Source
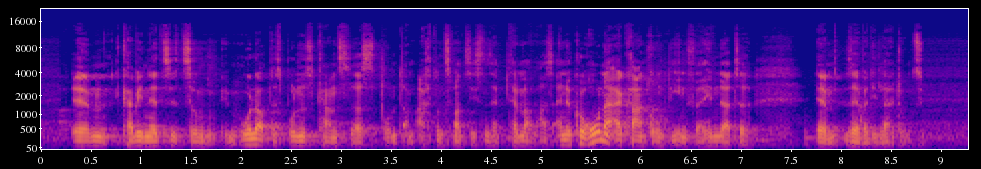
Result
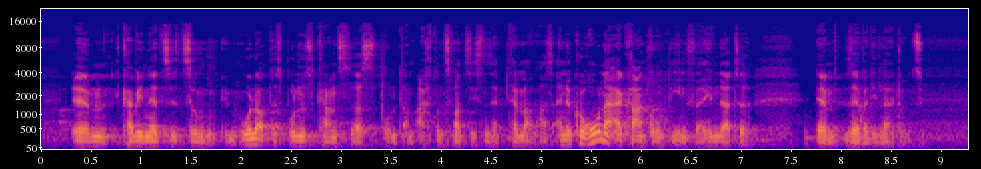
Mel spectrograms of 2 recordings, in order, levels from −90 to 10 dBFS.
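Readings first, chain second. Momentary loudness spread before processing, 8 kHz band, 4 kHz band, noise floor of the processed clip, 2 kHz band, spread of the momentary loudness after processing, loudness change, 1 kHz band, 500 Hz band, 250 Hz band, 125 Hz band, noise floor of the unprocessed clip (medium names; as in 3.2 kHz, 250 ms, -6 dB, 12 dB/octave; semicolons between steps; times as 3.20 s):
12 LU, -3.0 dB, -9.5 dB, -53 dBFS, -0.5 dB, 13 LU, +1.0 dB, +1.5 dB, +1.5 dB, +1.5 dB, +1.5 dB, -53 dBFS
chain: gate with hold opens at -44 dBFS; high-order bell 4.1 kHz -11 dB; trim +1.5 dB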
